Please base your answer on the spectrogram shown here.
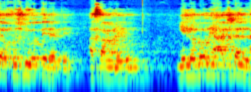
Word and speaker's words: السلام علیکم: جیسا کہ آج کل ہم لوگ بھی ایسے ہی سلام کرتے ہیں نا, السلام علیکم, السلام علیکم. صحیح تلفظ کیا ہے؟ السلام علیکم. لام کے ساتھ پڑھا جائے تو معنی ہوتا ہے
